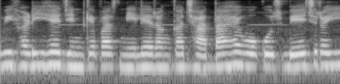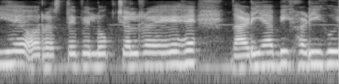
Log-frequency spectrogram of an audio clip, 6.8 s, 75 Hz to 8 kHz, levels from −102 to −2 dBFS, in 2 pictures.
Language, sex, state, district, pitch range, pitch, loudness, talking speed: Hindi, female, Gujarat, Valsad, 195-220 Hz, 205 Hz, -19 LUFS, 220 wpm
